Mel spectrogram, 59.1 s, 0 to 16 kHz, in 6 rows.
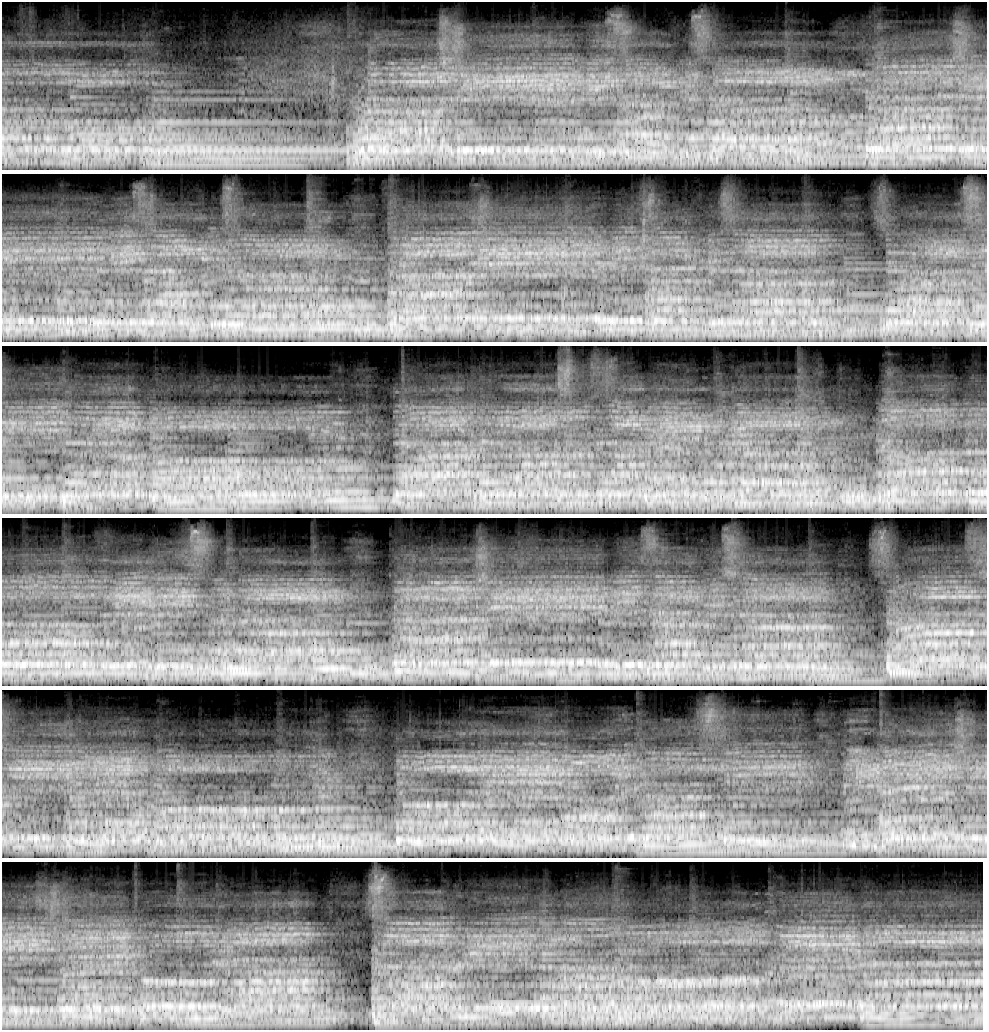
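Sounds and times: group singing worship song: 0.0 - 59.0.

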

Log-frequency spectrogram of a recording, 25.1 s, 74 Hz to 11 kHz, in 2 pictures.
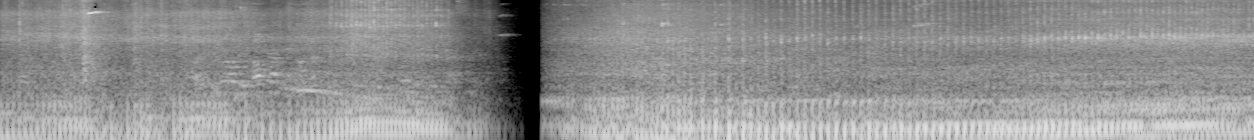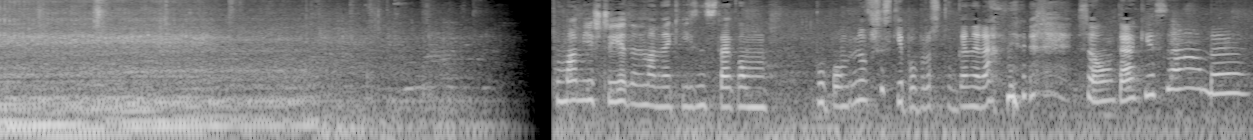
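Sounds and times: small motorcycle engine running: 5.5 - 12.6.

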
